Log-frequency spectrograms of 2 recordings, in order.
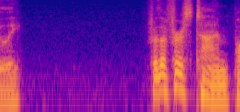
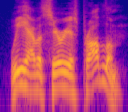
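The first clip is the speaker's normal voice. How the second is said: high-pitched, urgent council voice; concerned angel; 10 semitones higher, 4 dB louder than usual. A narrator's reading. Angel opening the council's talk on Paul, urgent. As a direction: announce trouble in a raised pitch.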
